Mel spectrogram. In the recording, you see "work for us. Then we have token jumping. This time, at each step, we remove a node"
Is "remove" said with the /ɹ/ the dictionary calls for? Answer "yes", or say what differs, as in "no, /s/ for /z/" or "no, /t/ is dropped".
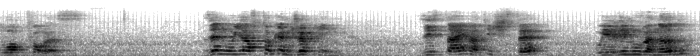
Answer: yes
